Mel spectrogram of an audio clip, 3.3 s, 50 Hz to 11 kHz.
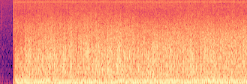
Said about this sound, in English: On the 16th of March 1985, Prague's Teshnov train station collapsed in minutes after a controlled explosion. Period footage shows that it threw up a gigantic cloud of dust.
